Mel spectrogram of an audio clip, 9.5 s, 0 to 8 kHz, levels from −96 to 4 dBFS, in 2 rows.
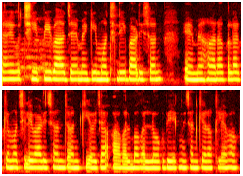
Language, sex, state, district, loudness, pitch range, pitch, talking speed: Hindi, female, Bihar, Gopalganj, -15 LUFS, 235-250 Hz, 245 Hz, 165 wpm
